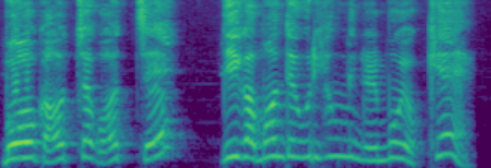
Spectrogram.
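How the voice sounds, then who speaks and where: A woman voicing a domineering, loud middle-aged mother-in-law who scolds and belittles in a shrill voice. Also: expressive, normal speed, natural voice. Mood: scolding.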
